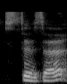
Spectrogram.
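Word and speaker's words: SZA: Siza which I didn't even know how to pronounce Siza until my kids told me.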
